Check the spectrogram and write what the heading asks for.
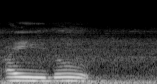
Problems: constant background noise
